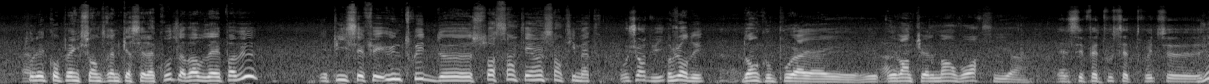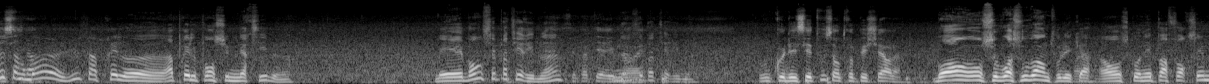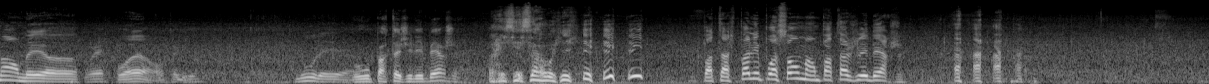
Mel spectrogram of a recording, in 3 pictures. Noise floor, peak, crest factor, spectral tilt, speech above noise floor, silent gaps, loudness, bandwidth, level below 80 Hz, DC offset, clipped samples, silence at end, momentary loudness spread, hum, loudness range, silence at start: -37 dBFS; -2 dBFS; 16 dB; -5.5 dB/octave; 20 dB; none; -17 LUFS; 17 kHz; -50 dBFS; 0.2%; under 0.1%; 0 s; 21 LU; none; 7 LU; 0 s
